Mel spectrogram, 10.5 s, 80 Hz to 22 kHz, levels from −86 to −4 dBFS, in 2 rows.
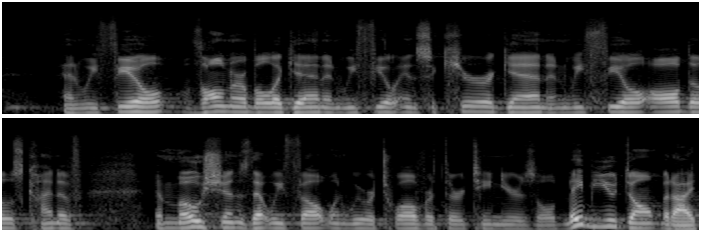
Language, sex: English, male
